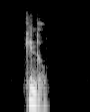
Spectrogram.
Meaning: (verb) 1. To start (a fire) or light (a torch, a match, coals, etc.) 2. To arouse or inspire (a passion, etc) 3. To begin to grow or take hold
- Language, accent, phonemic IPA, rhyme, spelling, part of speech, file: English, Australia, /ˈkɪn.dəl/, -ɪndəl, kindle, verb / noun / adjective, En-au-kindle.ogg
